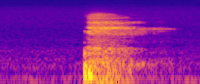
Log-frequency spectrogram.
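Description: A man's single short, breathy sigh about a second in, with near silence around it.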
